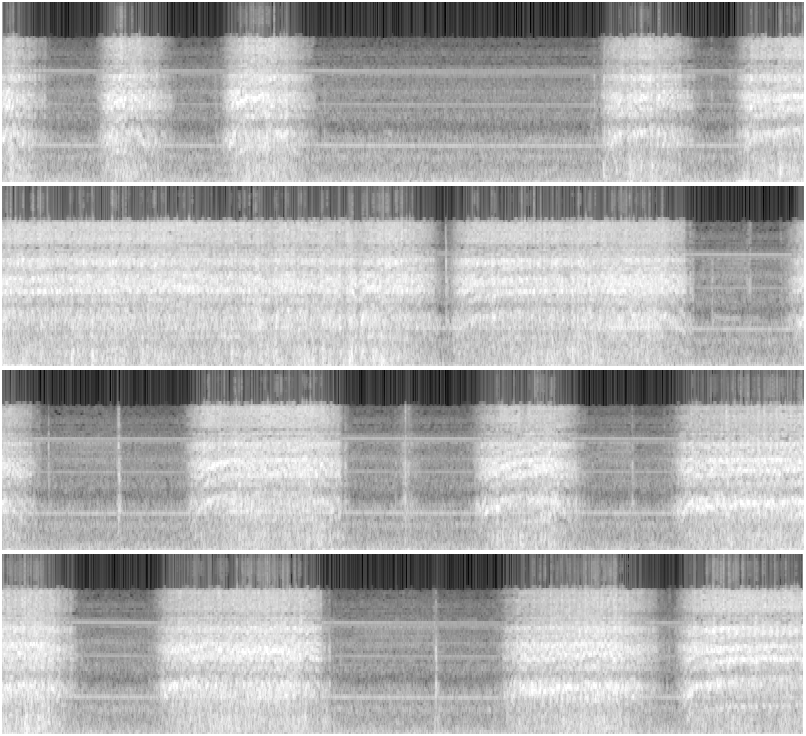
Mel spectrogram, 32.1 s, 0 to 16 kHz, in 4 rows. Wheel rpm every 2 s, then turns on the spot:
30, 30, 10, 70, 160, 140, 120, 100, 10, 70, 60, 80, 70, 80, 60, 100.
14-16 24-26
